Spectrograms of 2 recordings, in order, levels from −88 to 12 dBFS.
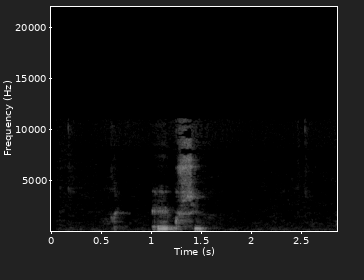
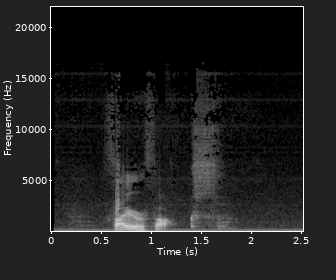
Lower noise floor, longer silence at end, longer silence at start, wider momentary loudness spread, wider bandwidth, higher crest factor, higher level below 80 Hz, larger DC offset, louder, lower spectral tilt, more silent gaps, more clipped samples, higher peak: first, -74 dBFS vs -41 dBFS; first, 1.3 s vs 0.95 s; about the same, 0.6 s vs 0.65 s; about the same, 24 LU vs 22 LU; second, 11.5 kHz vs 14 kHz; about the same, 22 dB vs 18 dB; second, -82 dBFS vs -42 dBFS; neither; second, -37 LUFS vs -14 LUFS; second, -3.5 dB/octave vs -6.5 dB/octave; neither; neither; second, -22 dBFS vs 0 dBFS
